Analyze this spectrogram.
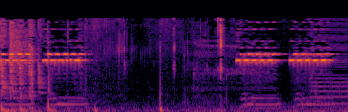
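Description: Telephone ringing twice, each ring a pair of short bursts.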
